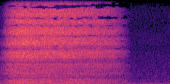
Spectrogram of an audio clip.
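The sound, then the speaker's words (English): A deep breath drawn in during a guided breathing exercise, heard as one long, steady, airy inhale of about a second that fades away at the end. “So breathe in and out. And our last breath together, breathe in”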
